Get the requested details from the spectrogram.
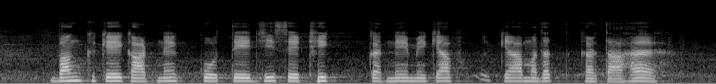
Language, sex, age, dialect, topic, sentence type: Hindi, male, 18-24, Hindustani Malvi Khadi Boli, agriculture, question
